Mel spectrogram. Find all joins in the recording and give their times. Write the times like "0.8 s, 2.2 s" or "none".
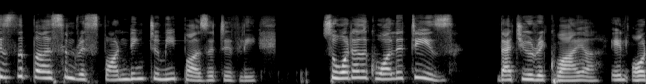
2.7 s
